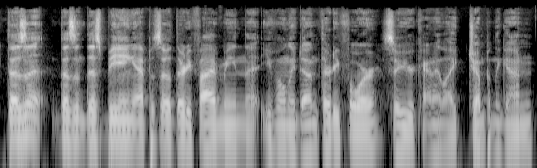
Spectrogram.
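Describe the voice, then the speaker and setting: A man with a fairly low voice is a guest on a podcast. He chats casually, questioning and teasing in a wry way. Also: level tone, brisk, warm tone, dry recording, clean studio sound. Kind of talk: casual chat.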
